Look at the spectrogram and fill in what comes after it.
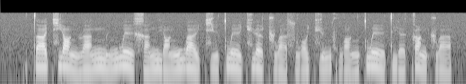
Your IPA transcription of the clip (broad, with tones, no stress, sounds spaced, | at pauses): t̪ ä˥ t͡ɕ j ɑ˥˩ ŋ ɻ a˧˥ n m i˧˥ ŋ w e˥˩ ɪ̯ x a˧˥ n j ɑ˧˥ ŋ m w a˥˩ ɪ̯ t͡ɕ i˧˥ t̪ w e˥˧ ɪ̯ t͡ɕ ɥ ɛ˥˩ ʈ͡ʂ w ä˨˩ s w ɔ˧˥ t͡ɕ y˧˥ n k w ɑ˧˥ ŋ t̪ w e˥˩ ɪ̯ t̪ j ɛ˧˥ k ɑ˥˩ ŋ ʈ͡ʂ w ä˩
